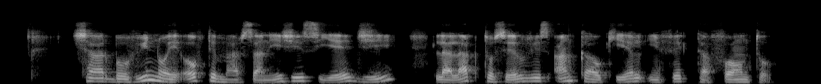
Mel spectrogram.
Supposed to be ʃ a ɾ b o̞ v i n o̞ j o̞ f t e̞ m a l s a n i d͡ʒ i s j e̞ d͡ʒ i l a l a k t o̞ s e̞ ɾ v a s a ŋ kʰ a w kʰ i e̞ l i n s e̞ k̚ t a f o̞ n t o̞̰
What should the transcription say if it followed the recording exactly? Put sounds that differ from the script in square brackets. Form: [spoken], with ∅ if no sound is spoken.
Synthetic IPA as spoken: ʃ a ɾ b o̞ v i n o̞ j o̞ f t e̞ m a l s a n i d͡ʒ i s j e̞ d͡ʒ i l a l a k t o̞ s e̞ ɾ v [i] s a ŋ [k] a w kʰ i e̞ l i n [f] e̞ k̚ t a f o̞ n t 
